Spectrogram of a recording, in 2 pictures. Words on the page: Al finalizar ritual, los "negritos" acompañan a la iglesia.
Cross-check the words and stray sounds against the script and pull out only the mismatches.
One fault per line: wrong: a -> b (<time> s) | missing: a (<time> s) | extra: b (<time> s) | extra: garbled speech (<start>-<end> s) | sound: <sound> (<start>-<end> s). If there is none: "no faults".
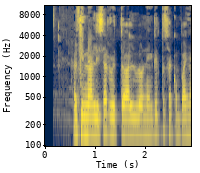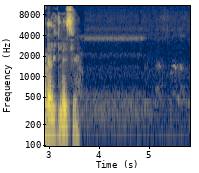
no faults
